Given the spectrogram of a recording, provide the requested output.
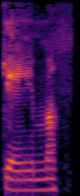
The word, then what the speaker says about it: Gaim: You pronounce it game.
